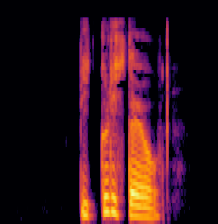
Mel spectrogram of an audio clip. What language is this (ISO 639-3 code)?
jpn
